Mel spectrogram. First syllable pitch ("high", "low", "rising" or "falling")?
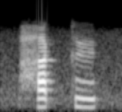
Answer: high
